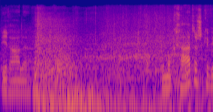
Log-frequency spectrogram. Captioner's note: cracking noises, excited shouts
